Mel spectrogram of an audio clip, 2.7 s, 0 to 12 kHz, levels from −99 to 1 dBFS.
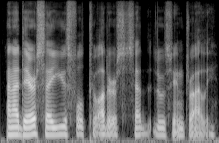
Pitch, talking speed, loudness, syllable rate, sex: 135 Hz, 195 wpm, -20 LUFS, 6.2 syllables/s, male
